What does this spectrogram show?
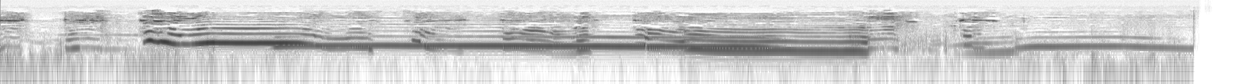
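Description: Several wolves howl together, long smooth tones that slide up and down and overlap in a chorus.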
